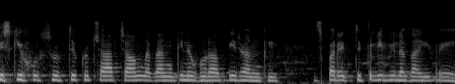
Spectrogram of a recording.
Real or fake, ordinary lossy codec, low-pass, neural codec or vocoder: fake; none; none; codec, 16 kHz, 1 kbps, X-Codec, HuBERT features, trained on balanced general audio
